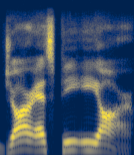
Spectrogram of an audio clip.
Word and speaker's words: Jasper: group as Tiffany will call them Jasper pronounced Jar SPER also posh and Anne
